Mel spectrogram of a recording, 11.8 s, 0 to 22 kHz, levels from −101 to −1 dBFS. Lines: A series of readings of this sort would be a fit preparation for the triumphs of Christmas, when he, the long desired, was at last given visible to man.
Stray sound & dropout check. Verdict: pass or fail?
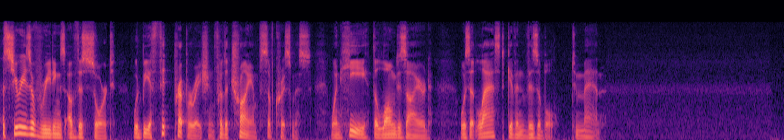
pass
